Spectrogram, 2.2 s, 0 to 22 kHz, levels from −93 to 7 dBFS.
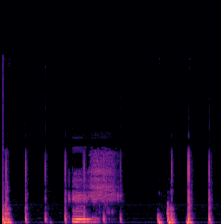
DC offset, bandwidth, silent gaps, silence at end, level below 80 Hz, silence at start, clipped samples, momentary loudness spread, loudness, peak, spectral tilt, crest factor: under 0.1%; 7.8 kHz; none; 0.1 s; -68 dBFS; 0 s; under 0.1%; 16 LU; -28 LUFS; -6 dBFS; -6 dB/octave; 22 dB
